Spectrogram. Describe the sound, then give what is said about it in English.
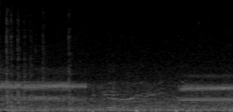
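Tree frogs croaking as a faint background chorus, with steady high buzzing trills that pause briefly and resume over a constant hiss. “I don't know if you can hear the tree frogs, but there are tree frogs in the background.”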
